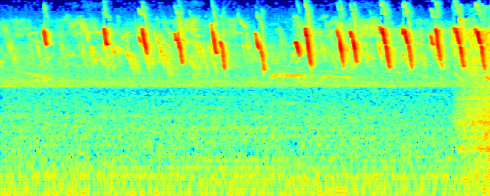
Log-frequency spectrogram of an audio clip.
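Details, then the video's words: Wild saffron finch song, a run of bright, high chirps that start sparse and quicken to about two per second, each note a quick downward slur, with a soft thump at the very end. "Som do canto do pássaro Canário da Terra"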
